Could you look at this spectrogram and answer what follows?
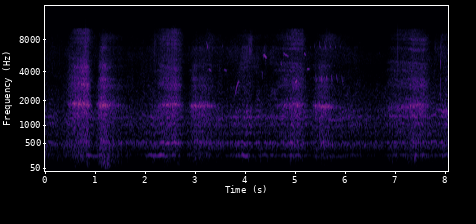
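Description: Honey bees swarm around an open hive and mini nucs at an apiary inspection, a dense continuous buzz close by that swells and eases in waves, with no talking.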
